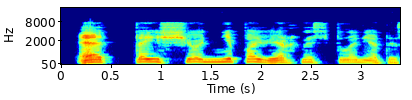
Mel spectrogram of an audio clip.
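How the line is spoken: Plain. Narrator (Russian): сказал Нуран

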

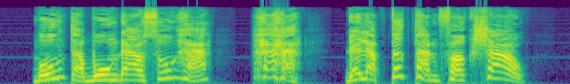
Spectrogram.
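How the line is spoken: Laughing roar. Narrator (Vietnamese): Đoàn Thiên Đức hô hô cười rộ quát

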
